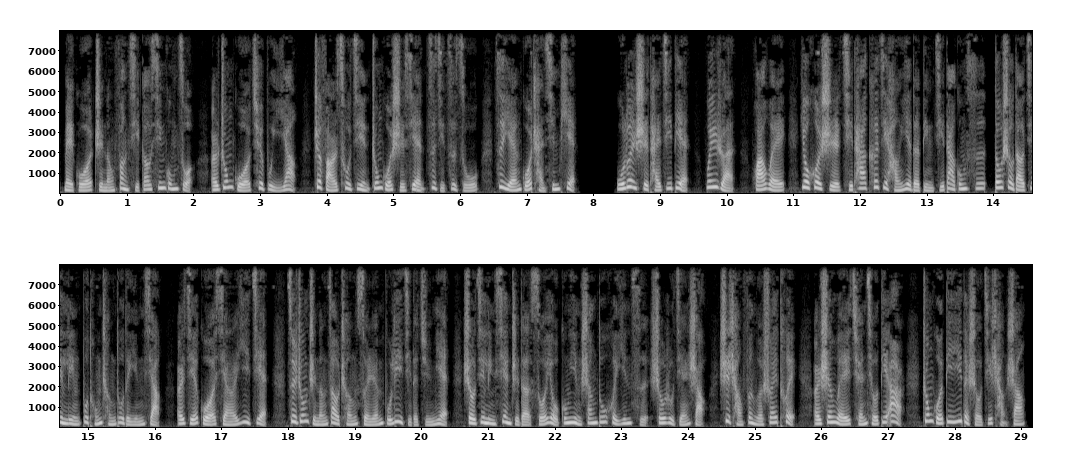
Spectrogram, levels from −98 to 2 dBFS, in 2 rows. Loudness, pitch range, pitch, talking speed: -26 LUFS, 165-250 Hz, 205 Hz, 280 characters per minute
